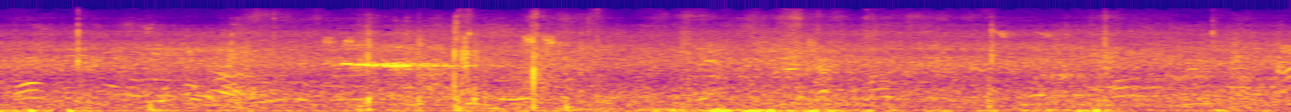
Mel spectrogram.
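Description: Faint voices in the background over a steady low rumble, with a few light taps.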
